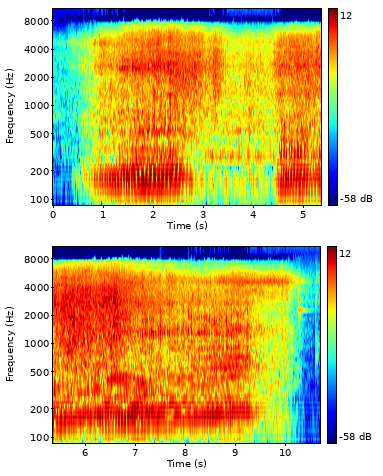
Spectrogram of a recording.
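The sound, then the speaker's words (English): A car engine drones as the vehicle turns around on a garage forecourt, loud and continuous for about ten seconds, its pitch climbing through the second half before easing off at the end. “hurriedly turns the car around on the garage forecourt.”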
